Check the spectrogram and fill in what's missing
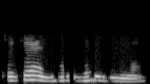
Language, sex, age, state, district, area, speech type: Urdu, female, 60+, Bihar, Supaul, rural, conversation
